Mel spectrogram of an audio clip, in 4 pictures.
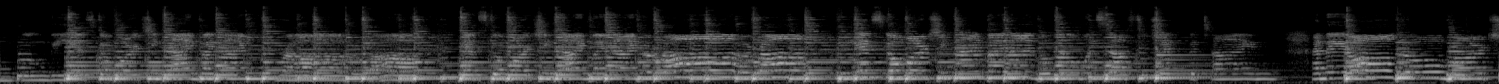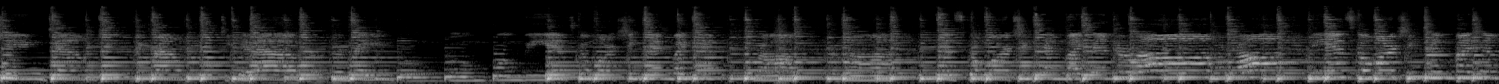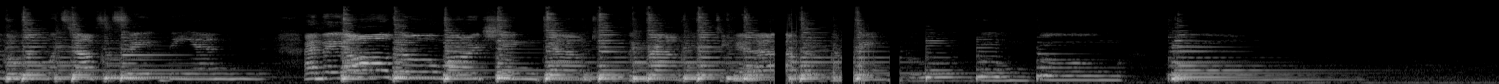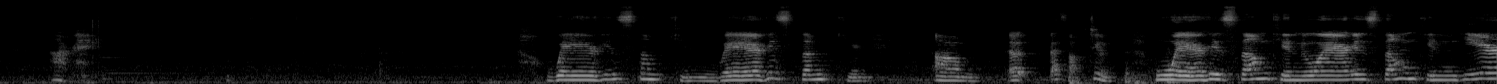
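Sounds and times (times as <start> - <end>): small stringed instrument strumming: 0.0 - 12.7, 13.3 - 32.4, 33.2 - 40.6, 41.6 - 43.7.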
